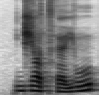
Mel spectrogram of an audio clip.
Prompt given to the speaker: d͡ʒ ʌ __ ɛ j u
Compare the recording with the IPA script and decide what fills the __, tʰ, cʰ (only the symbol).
tʰ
